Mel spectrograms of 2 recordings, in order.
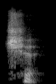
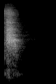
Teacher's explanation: Korean's ch sound is made with the tongue a bit further forward, and the middle of the tongue further up, like this, ch.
